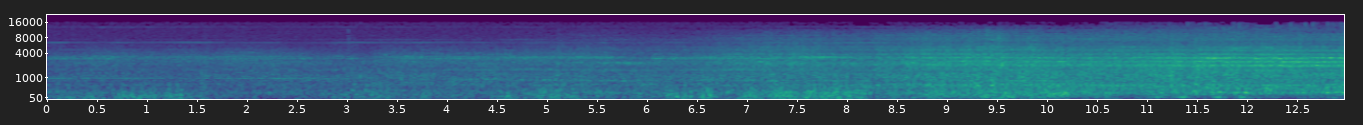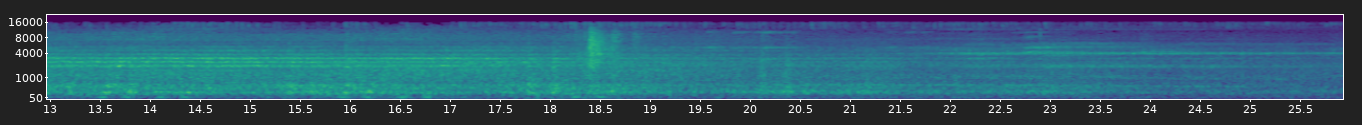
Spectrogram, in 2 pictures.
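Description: Electric passenger train moving through the station tracks: a rumble with wheel clatter and several steady high squealing tones, growing louder about a quarter of the way in and easing off near the end, with one sharp click about two-thirds in.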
